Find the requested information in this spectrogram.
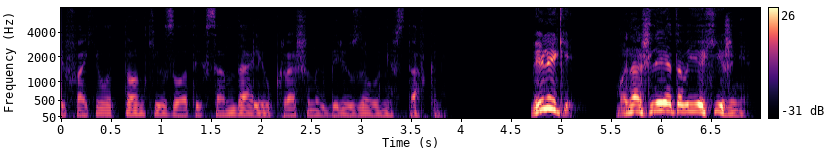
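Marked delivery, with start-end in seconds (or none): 4.7-6.9 high, loud soldier's report; urgent report. Acted. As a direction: call out a discovery to the ruler. Soldier reports find to ruler.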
